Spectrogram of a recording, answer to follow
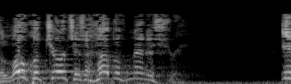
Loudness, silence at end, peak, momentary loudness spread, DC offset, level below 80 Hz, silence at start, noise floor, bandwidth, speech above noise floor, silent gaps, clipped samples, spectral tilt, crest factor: -23 LUFS; 0 s; 0 dBFS; 8 LU; under 0.1%; -48 dBFS; 0 s; -52 dBFS; 11.5 kHz; 28 dB; none; under 0.1%; -1.5 dB/octave; 24 dB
